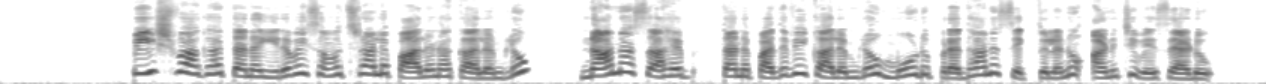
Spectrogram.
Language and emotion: Telugu, neutral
